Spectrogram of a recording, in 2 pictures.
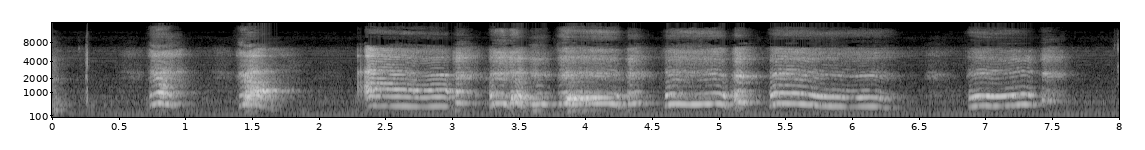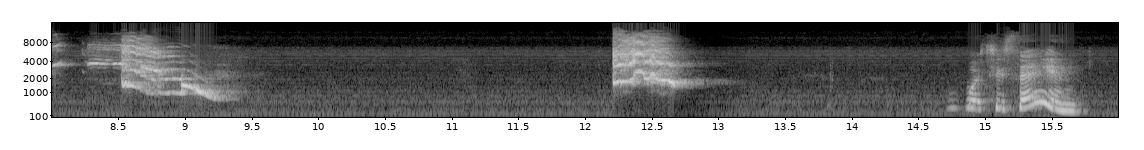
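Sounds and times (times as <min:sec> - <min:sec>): child babbling and squealing: 0:08.1 - 0:09.5.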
